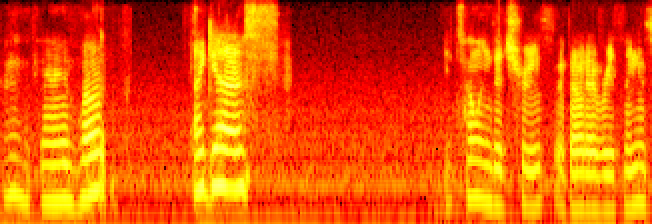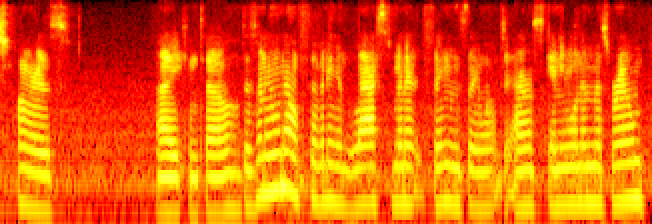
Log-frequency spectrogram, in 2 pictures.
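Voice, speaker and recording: A man playing a tabletop game, quickly narrating what his character does. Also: fairly high pitch, steady tone. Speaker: player. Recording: dull lo-fi stream audio, faint hum.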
